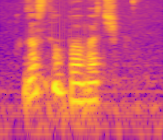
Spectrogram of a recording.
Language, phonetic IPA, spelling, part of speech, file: Polish, [ˌzastɛ̃mˈpɔvat͡ɕ], zastępować, verb, LL-Q809 (pol)-zastępować.wav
